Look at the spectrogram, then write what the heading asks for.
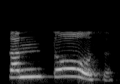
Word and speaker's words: संतोष: हो जाएगा अब देखिए स के ऊपर जो अनुस्वार बिंदी लगी है वो उच्चारण किसका कर रहा है सन सन यानी आधा न का उच्चारण कर रहा है जो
